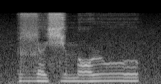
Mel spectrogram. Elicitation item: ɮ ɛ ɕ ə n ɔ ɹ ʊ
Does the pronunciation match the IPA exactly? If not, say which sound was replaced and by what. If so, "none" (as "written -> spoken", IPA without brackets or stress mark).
none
